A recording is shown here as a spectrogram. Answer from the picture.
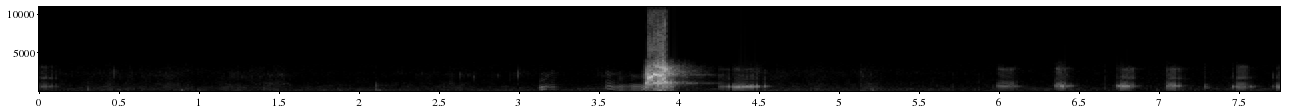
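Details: Yorkshire Terrier making freaky noises: a few soft grunts, one loud harsh bark-like burst, a short moan, then a quick run of five or six small pitched yips, in an otherwise quiet room.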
